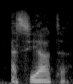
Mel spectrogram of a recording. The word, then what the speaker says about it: Asiata: no it's not um is this can I pronounce it right atalani celicelli Asiata yep yep so it's John is in there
